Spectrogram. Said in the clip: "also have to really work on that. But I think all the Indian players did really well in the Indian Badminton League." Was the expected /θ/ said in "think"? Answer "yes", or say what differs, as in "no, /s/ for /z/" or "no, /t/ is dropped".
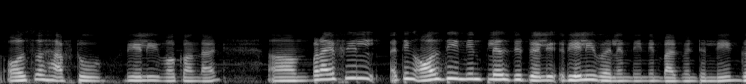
no, /f/ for /θ/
